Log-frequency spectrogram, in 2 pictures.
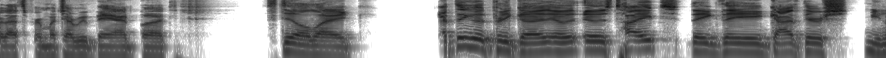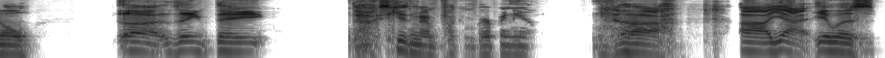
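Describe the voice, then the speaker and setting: A man's voice: mid-range voice, fairly quick, fairly bright tone. A man in his thirties co-hosting a podcast, chatting casually, rambling with many restarts and casual swearing. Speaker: podcast co-host. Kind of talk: casual chat.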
